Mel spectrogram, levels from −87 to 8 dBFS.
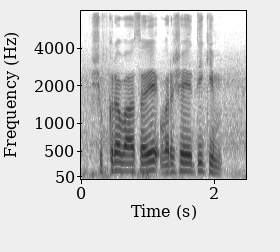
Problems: constant background noise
